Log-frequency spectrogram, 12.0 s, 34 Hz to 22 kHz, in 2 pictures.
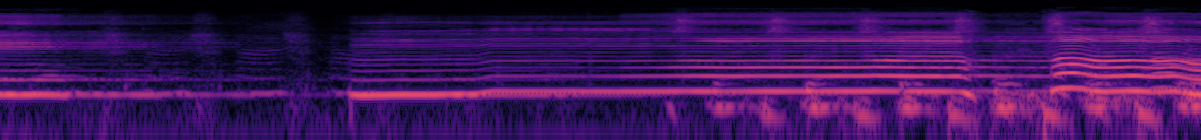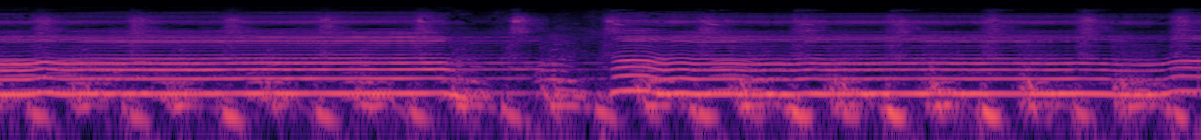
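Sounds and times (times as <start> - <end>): soft low beat: 2.8 - 12.0.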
